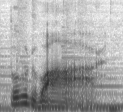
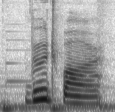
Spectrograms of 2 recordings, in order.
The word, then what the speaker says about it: boudoir: Well, I really think it depends on where in the world you are. And this is not an unusual thing where people would call me and ask for boudoir pictures. In the United States, I think it's more commonly pronounced boudoir. Boudoir. Boudoir. Boudoir. In the rest of the world, and more accurately, it's pronounced boudoir.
